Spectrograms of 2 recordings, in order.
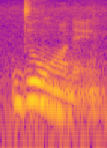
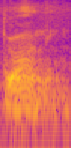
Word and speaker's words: Douoning: Douoning. Douoning.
